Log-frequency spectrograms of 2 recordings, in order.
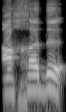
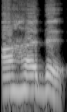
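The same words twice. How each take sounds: First: The h is harsh and overdone. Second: The h is a soft plain h. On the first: The speaker overdoes the throat sound. "കുറച്ച് extreme over ആക്കിയിട്ട്" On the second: The speaker cannot produce the throat sound. "ഹ എന്ന് ഉച്ചരിക്കാറുണ്ട്"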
